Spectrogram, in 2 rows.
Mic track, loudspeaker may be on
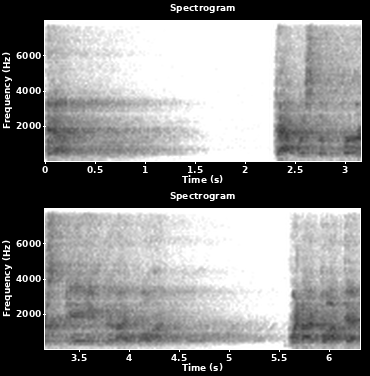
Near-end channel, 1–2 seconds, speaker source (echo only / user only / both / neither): neither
